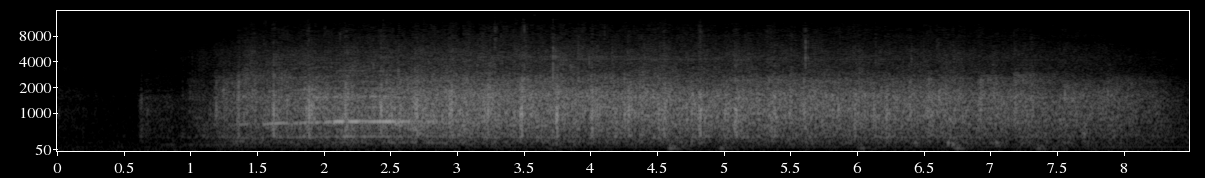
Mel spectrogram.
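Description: Audience applauding for a graduate whose name has just been called, starting about a second in and dying away at the end.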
